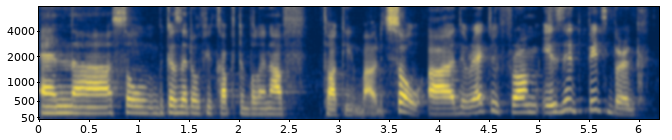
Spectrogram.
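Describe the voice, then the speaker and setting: The recording is very clean, with a silent background. A woman with a fairly low pitch speaks at a moderate pace with ordinary pitch variation and hardly any pauses. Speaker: video blogger. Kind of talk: video interview. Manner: halting.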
